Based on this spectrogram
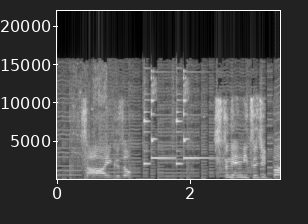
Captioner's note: coin sound effect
